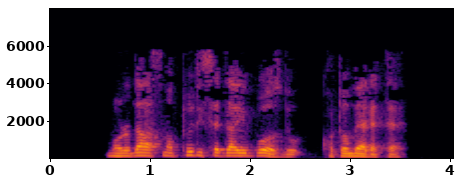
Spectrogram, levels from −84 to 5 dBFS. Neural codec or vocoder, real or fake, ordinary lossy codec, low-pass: codec, 16 kHz, 0.8 kbps, ZipCodec; fake; MP3, 24 kbps; 7.2 kHz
